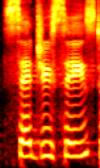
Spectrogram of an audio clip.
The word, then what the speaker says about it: Sadducees: There was the Sadducees.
